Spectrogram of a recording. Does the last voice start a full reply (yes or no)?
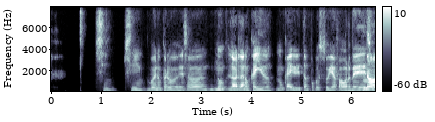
yes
